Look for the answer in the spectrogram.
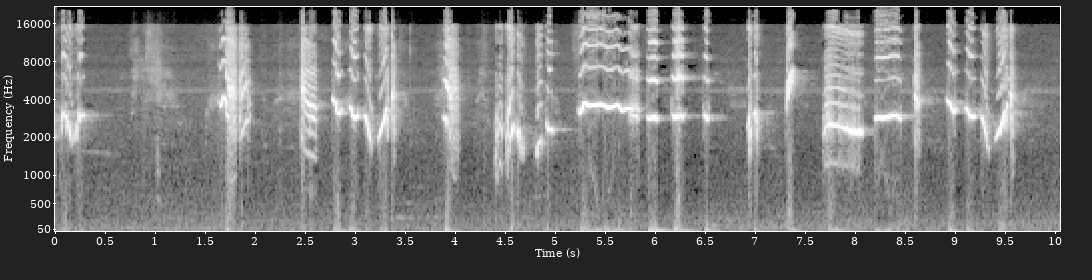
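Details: Kacer (oriental magpie-robin) fighting, giving a fast medley of sharp chips, scratchy bursts and clear whistled slurs, the phrases tumbling one after another in an irregular rhythm.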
